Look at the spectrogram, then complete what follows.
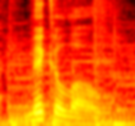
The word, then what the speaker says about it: Michelob: And it looks like we got a message on Facebook that she wants it pronounced Michelob, like the beer.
